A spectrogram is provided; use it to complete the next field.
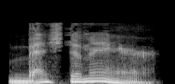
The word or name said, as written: bechedemer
